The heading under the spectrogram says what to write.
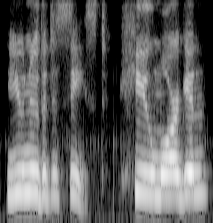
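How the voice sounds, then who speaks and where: A woman's voice: sits high, level tone, a little slow, dark tone. An actress playing a stern, composed woman coroner who questions formally in an old-time radio drama. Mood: official, brisk.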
